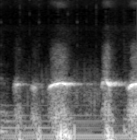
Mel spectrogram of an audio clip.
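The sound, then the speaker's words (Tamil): Whistling from a film scene set in Mumbai, where three characters whistle as they talk. Someone whistles a steady, held tune in a few sustained notes over a low rumbling background, moderately quiet. “அப்படி சொல்லி வந்து விசில் அடிச்சுட்டே பேசிப்பாங்க மூணு பேரும் அது நல்லா இருக்கும்”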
